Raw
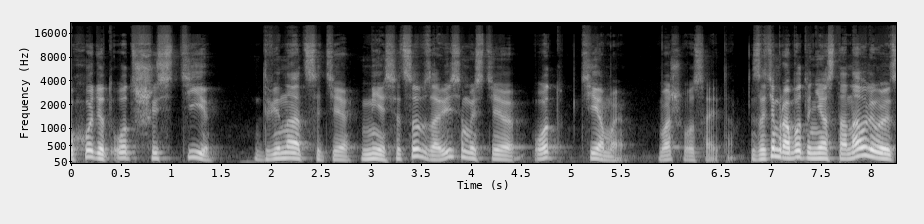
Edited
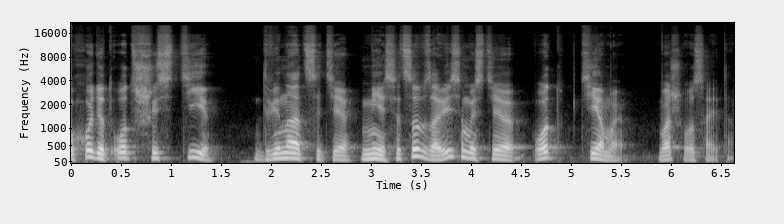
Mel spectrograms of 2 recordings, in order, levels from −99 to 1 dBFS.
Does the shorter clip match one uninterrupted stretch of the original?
yes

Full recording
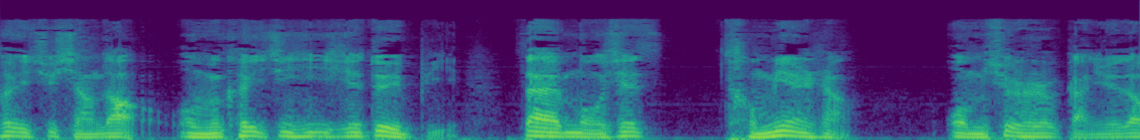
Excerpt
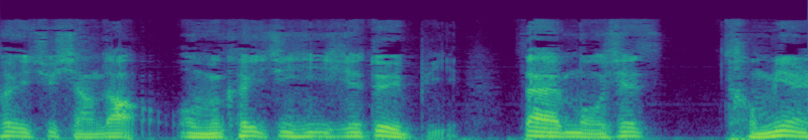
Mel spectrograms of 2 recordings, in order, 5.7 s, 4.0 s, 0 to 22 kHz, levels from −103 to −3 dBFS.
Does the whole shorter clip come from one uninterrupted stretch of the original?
yes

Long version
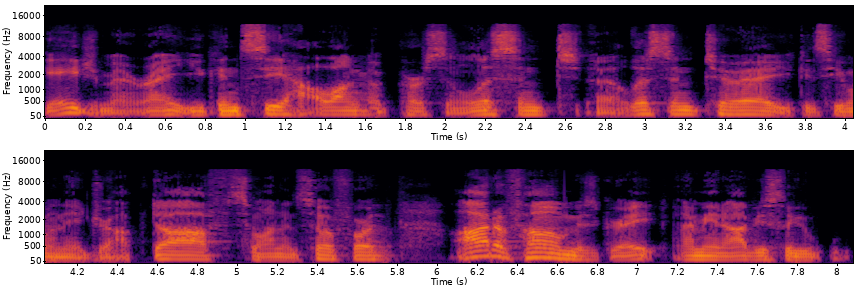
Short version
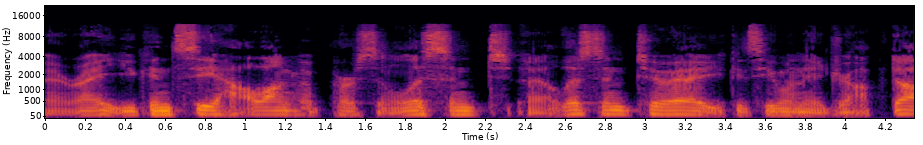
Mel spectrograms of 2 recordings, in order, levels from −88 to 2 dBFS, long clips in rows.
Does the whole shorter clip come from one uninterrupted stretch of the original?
yes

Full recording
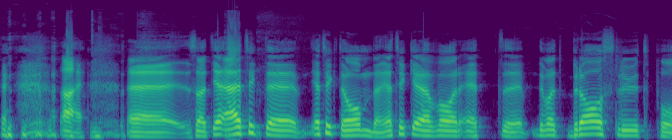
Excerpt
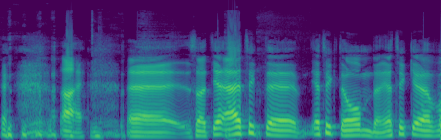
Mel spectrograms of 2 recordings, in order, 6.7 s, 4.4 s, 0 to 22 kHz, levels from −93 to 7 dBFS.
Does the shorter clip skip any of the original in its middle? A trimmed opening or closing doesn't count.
no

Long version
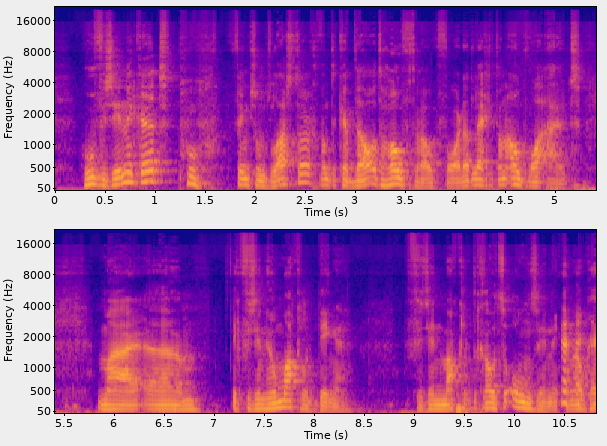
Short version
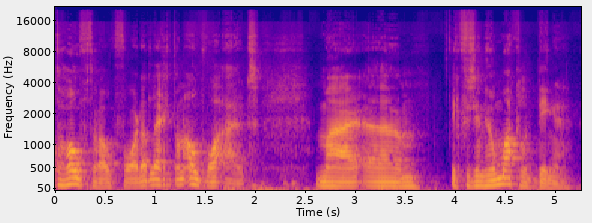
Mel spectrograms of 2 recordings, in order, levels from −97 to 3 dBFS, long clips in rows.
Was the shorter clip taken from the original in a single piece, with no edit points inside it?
yes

